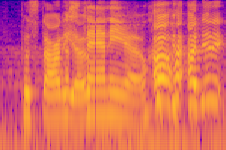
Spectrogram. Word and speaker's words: Pustanio: We have my friend Alyne, and I always say your name wrong. Pustanio.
